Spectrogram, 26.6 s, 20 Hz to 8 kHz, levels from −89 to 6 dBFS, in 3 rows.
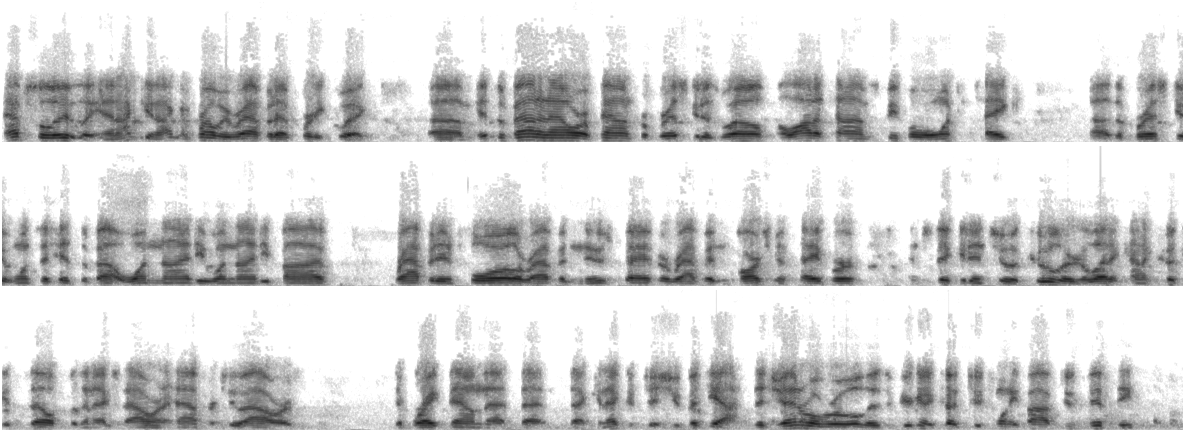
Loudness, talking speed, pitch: -17 LUFS, 225 wpm, 400 Hz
